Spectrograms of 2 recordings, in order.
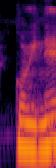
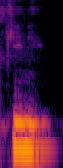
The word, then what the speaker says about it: Koiné: Koiné le dicen muchos, pero realmente la pronunciación es Kini o Kini.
